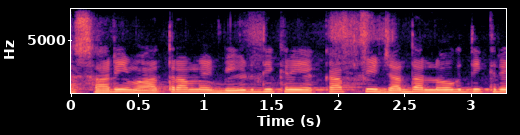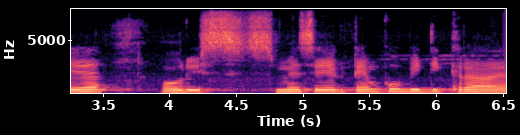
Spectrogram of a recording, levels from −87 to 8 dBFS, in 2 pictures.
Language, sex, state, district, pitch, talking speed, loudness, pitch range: Hindi, male, Rajasthan, Bikaner, 190 Hz, 200 wpm, -13 LUFS, 175-195 Hz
